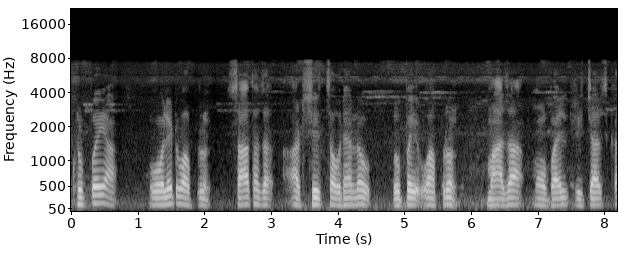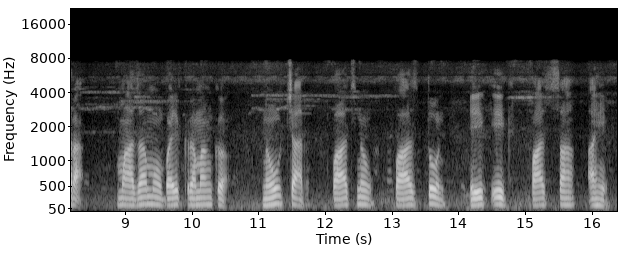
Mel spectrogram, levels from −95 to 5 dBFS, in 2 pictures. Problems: none marked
